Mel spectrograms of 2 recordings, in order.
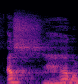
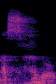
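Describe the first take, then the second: First: The consonant after the first vowel is 'sh'. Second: The consonant after the first vowel is 's'. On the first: The speaker calls it right. "pakai syad" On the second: The speaker calls it wrong. "bukan ashadu, beda"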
